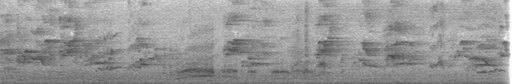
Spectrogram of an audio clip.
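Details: Wild laughing kookaburras in an eastern Australian backyard around a gum tree, giving chortling, chirpy calls instead of their laugh; scattered rough notes and bursts among high chirps of other birds, with steady background noise.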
